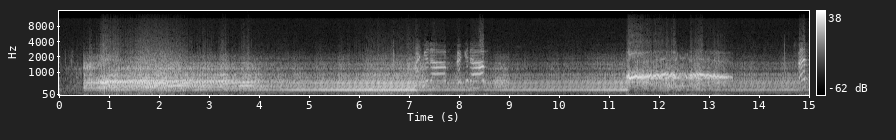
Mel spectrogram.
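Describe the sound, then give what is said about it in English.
Loud, sustained engine roar from racing cars at the start of a race, rising and falling in pitch as motors rev and accelerate, with a brief screeching burst midway and another surge near the end. “you're sitting tense and nervous behind the wheel of your own car, your motor racing”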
